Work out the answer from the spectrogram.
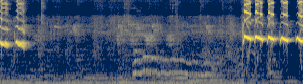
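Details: Greater green leafbird in full song, delivering imitated material and rapid-fire shots meant to provoke other leafbirds: two loud notes open, then softer other bird-like tones, then five loud, evenly spaced, sharp high notes.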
